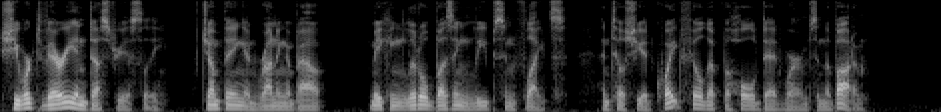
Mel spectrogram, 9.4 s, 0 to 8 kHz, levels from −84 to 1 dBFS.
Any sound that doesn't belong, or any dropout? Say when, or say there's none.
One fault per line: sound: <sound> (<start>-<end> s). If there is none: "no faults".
no faults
